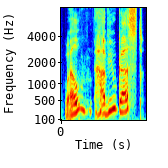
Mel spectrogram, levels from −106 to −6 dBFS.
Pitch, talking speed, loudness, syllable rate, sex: 240 Hz, 140 wpm, -17 LUFS, 3.9 syllables/s, male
